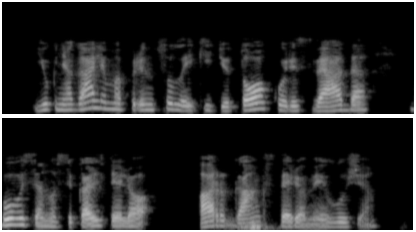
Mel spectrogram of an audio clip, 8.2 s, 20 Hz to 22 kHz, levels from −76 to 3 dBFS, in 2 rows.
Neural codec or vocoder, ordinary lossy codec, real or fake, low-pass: none; MP3, 24 kbps; real; 7.2 kHz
